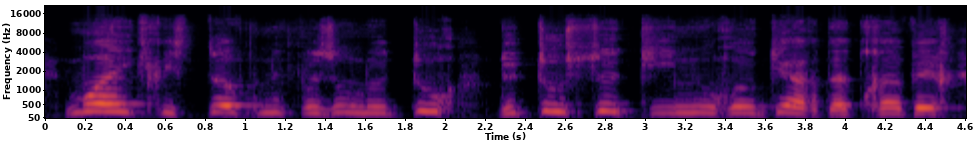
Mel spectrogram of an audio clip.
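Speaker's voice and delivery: very high, drawn-out cartoon bear voice; high cartoon character voice with stretched phrase endings; Winnie l'ourson. Shown as a demonstration. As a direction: put on a high-pitched, friendly storybook bear. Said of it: "C'est moi qui fais la voix de Winnie l'ourson".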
